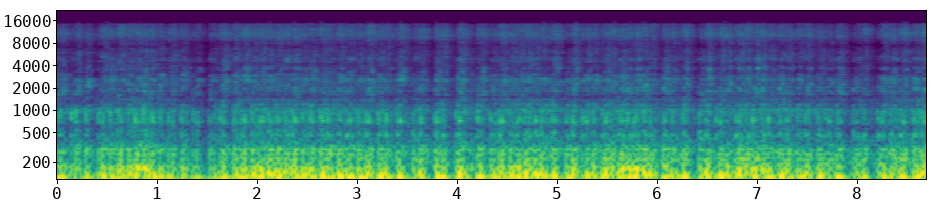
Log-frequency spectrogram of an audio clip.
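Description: Low, uneven idle with a lumpy, stumbling beat and no steady rhythm; this outboard is idling rough, cause not yet known.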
